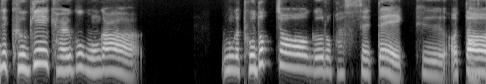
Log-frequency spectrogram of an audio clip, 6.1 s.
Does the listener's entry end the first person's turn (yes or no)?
no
